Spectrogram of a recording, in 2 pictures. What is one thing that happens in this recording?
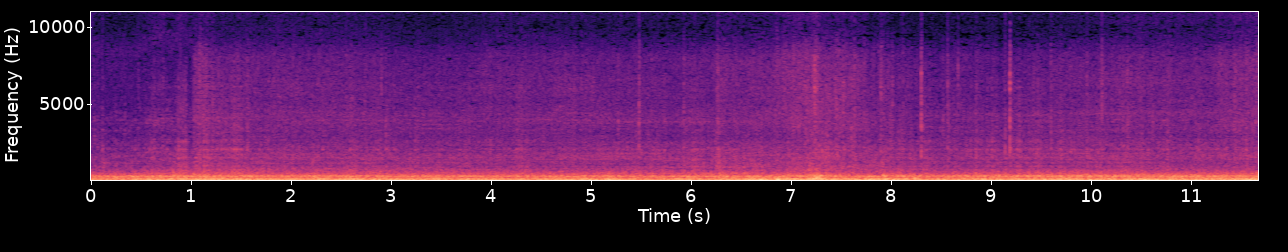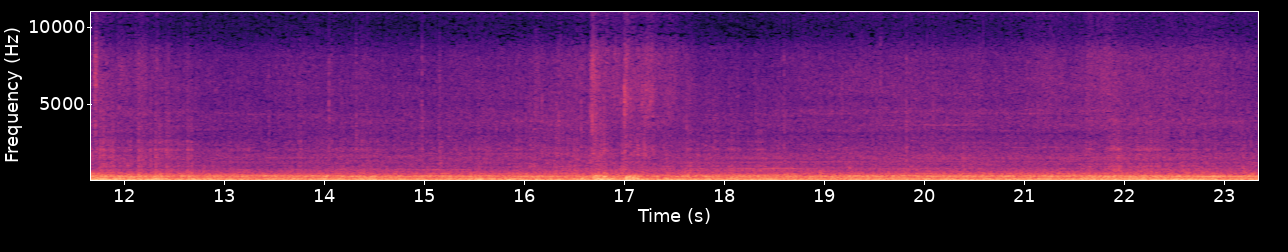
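The car body rattles and knocks over bumps.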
